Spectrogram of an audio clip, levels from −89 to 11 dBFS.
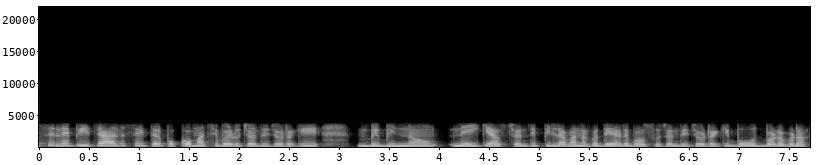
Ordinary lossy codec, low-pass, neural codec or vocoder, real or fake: Opus, 24 kbps; 3.6 kHz; none; real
